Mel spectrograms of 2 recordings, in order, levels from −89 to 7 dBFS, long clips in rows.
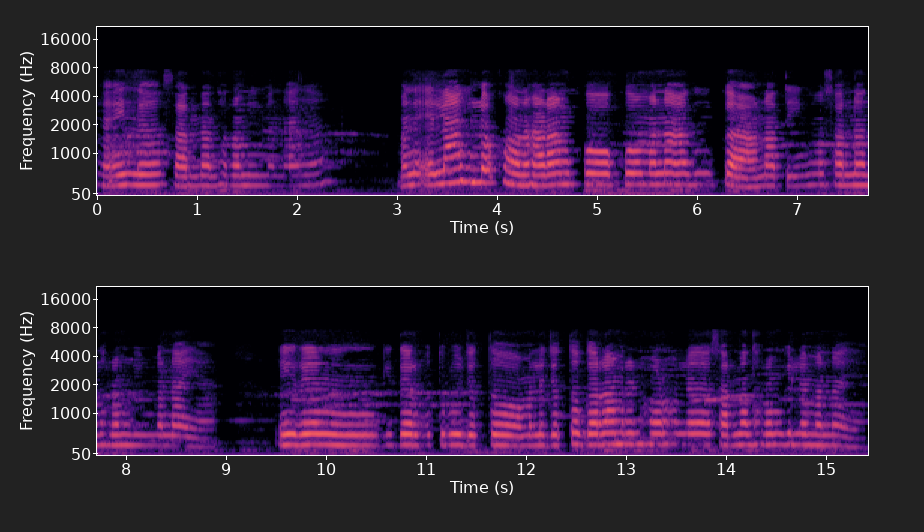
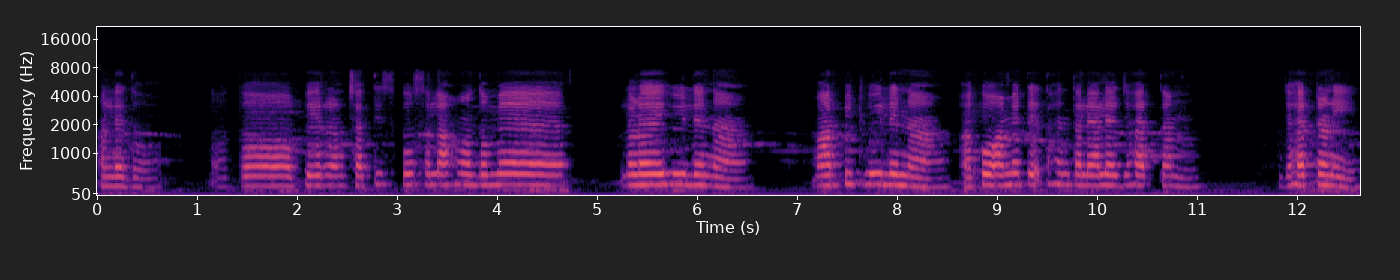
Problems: constant background noise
